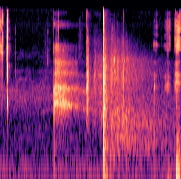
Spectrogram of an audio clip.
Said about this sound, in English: Yeah, no, it's a beer opening, a hockey shot, and then a hockey buzzer.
